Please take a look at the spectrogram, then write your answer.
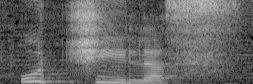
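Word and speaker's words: учились: So the pronunciation of the feminine form would be uchilas. Masculine form is the feminine form is uchilas.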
